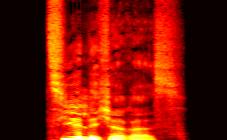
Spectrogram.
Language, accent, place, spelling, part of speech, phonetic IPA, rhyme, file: German, Germany, Berlin, zierlicheres, adjective, [ˈt͡siːɐ̯lɪçəʁəs], -iːɐ̯lɪçəʁəs, De-zierlicheres.ogg
- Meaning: strong/mixed nominative/accusative neuter singular comparative degree of zierlich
